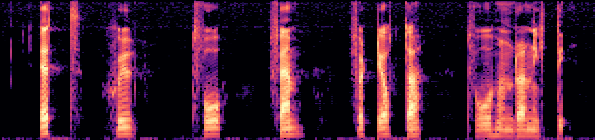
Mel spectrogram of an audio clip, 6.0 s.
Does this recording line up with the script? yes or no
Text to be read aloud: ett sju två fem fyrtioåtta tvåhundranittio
yes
